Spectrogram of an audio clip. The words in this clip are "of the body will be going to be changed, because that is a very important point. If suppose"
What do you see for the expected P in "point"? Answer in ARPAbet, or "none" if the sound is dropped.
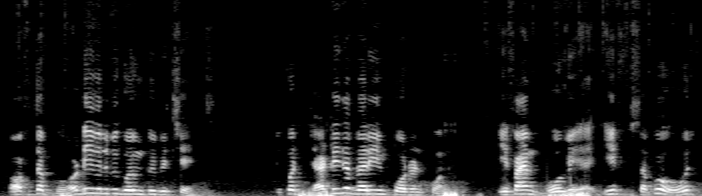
F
